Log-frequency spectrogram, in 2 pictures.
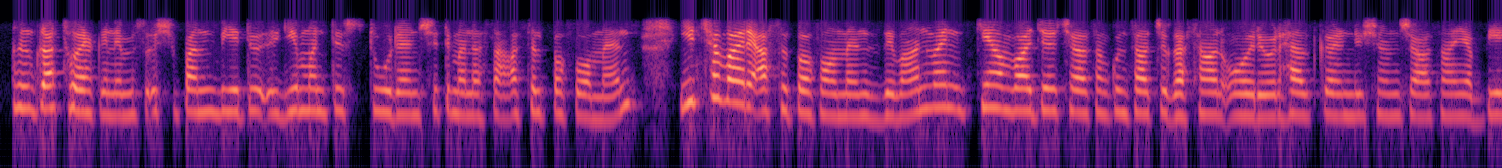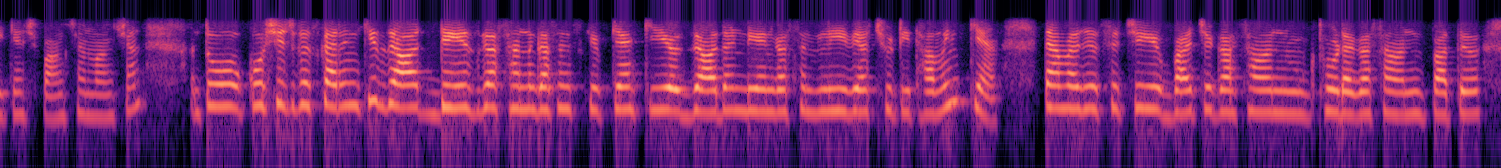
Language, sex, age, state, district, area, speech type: Kashmiri, female, 18-30, Jammu and Kashmir, Srinagar, urban, conversation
